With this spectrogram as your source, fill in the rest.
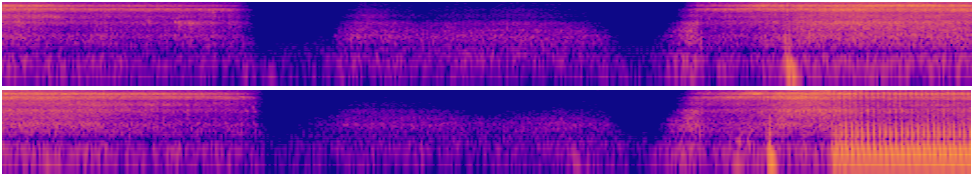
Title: Snoring - Sound Effect (HD)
